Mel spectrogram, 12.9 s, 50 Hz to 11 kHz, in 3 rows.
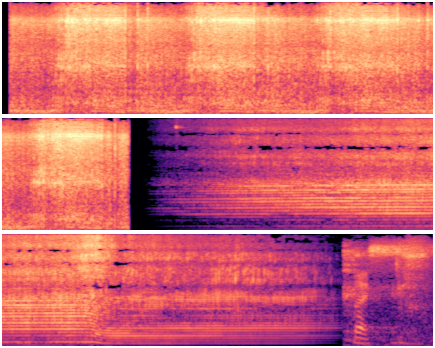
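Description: Honda CBX 250 Twister's single-cylinder four-stroke engine, bored out to 288 cc, tuned for ethanol and fitted with a 969 aftermarket exhaust, revving loudly in repeated blips. It cuts off abruptly about five and a half seconds in. A swelling, sustained intro tone follows, which drops in pitch and fades out.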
